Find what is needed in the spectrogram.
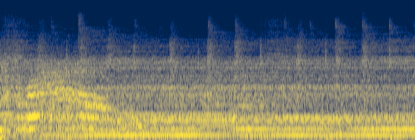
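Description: Live punk-rock band playing loud: distorted electric guitar and bass holding low sustained notes over drums with steady cymbal hits. Near the start a high note slides down in pitch.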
